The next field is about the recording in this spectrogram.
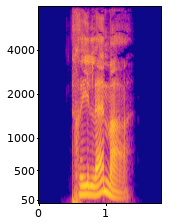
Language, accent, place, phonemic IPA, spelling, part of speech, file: German, Germany, Berlin, /tʁiˈlɛma/, Trilemma, noun, De-Trilemma.ogg
- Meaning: trilemma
